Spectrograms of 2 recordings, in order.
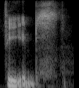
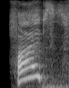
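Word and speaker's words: Phibes: 1971's Vincent Price starring classic horror film, The Abominable Dr. Phoebes. Fibes? – Mm-hmm. Rhymes with fibes.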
